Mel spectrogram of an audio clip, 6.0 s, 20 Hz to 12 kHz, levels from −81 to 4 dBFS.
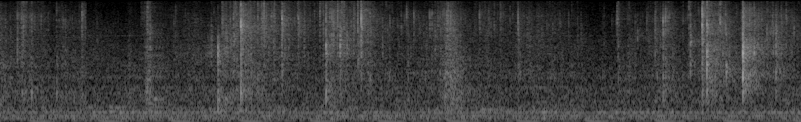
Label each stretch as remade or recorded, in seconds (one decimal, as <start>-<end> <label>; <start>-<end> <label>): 0.0-6.0 recorded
